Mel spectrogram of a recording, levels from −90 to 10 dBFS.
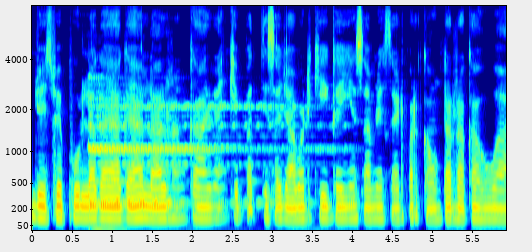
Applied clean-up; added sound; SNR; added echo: classical method log-MMSE.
